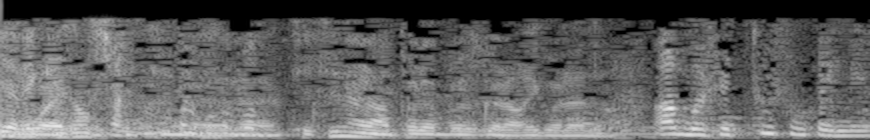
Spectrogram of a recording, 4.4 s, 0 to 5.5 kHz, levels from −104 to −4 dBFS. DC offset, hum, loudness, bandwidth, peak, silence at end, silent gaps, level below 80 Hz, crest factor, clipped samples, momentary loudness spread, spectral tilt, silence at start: under 0.1%; none; -24 LUFS; 5 kHz; -6 dBFS; 0 s; none; -76 dBFS; 18 dB; under 0.1%; 8 LU; -9 dB/octave; 0 s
